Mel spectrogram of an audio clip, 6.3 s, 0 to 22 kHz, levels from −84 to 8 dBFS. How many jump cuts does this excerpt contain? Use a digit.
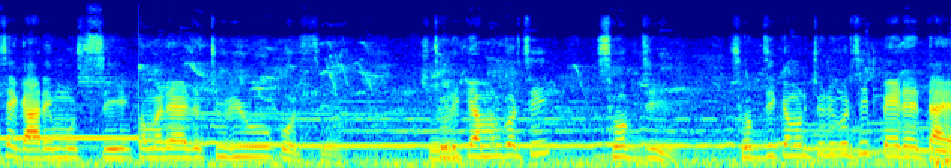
1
